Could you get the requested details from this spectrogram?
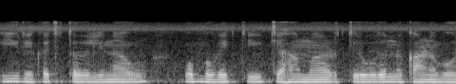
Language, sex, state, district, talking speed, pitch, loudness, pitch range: Kannada, male, Karnataka, Koppal, 120 wpm, 115 Hz, -16 LUFS, 110-120 Hz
